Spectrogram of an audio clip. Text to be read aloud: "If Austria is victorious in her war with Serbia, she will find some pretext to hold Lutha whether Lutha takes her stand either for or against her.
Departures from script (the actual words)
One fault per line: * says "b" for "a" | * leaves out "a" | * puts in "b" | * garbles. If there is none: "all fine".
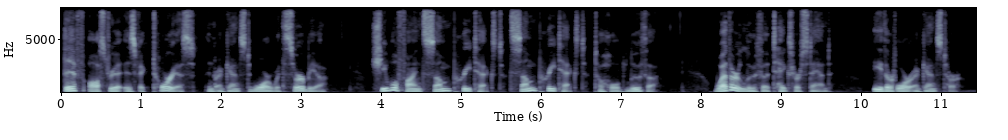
* says "against" for "her"
* puts in "some pretext"
* leaves out "for"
